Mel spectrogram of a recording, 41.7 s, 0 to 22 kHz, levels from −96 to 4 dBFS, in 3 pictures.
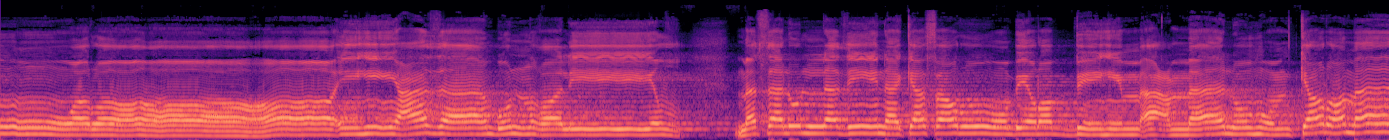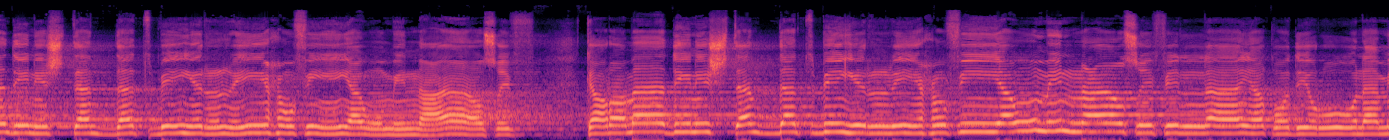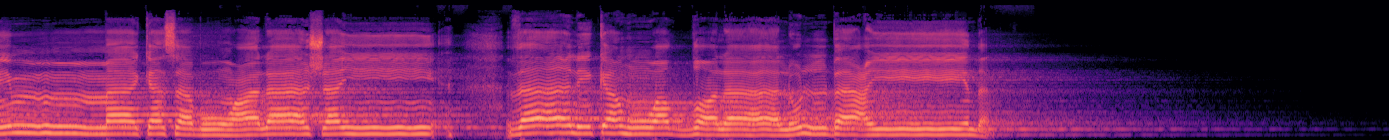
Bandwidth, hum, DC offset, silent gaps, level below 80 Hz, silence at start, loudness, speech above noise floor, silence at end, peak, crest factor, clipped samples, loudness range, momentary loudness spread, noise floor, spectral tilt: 16 kHz; none; under 0.1%; none; -62 dBFS; 0 s; -19 LUFS; 63 dB; 3.25 s; -8 dBFS; 10 dB; under 0.1%; 2 LU; 4 LU; -81 dBFS; -4.5 dB/octave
